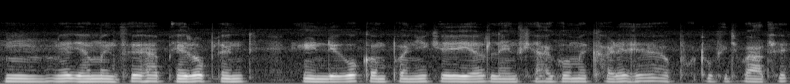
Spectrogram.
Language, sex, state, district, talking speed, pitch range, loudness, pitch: Chhattisgarhi, male, Chhattisgarh, Raigarh, 130 wpm, 130-140 Hz, -16 LUFS, 135 Hz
